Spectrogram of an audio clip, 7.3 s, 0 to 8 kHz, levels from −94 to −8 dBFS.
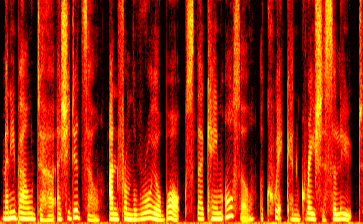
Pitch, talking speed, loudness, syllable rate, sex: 190 Hz, 175 wpm, -20 LUFS, 4.1 syllables/s, female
